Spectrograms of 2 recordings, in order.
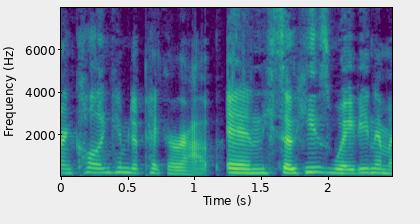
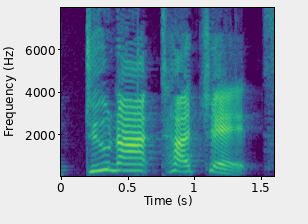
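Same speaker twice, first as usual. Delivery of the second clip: mock high, drawn-out hollering, as if from far off; 5 semitones higher than usual. Retelling what someone shouted at them from across the house: retelling a yell. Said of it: "He's just yelling at us from across the house".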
